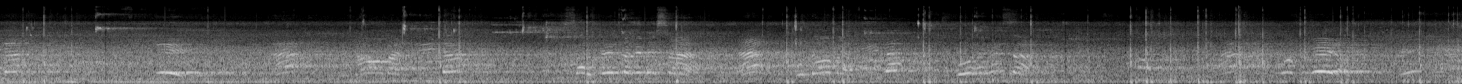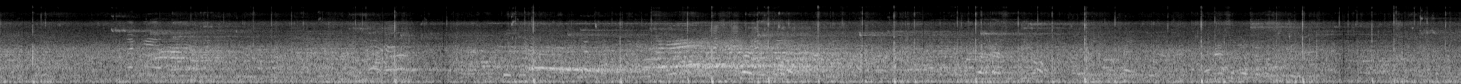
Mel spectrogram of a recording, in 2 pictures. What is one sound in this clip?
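Children chatter and shout in a large echoing hall.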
